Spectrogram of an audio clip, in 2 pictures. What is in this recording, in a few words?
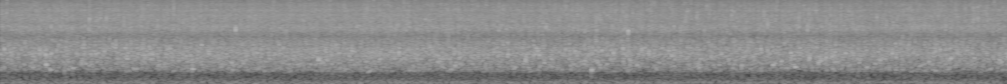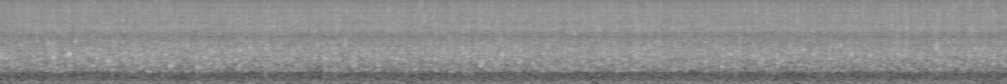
Continuous Water Flow; WATR Flow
